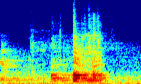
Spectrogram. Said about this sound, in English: that noise of those chairs must be really nice for people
